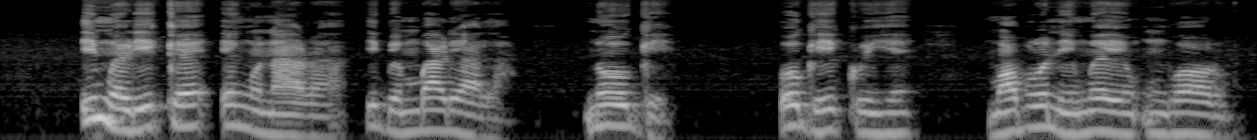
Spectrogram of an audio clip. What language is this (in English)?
Igbo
